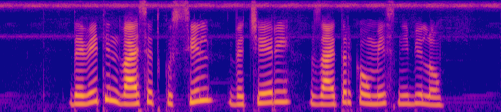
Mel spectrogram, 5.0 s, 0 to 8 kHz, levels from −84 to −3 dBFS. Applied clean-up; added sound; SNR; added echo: none; Cricket / Frog; 18 dB; none.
